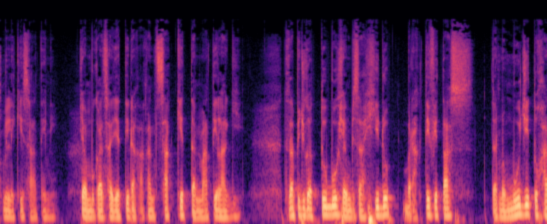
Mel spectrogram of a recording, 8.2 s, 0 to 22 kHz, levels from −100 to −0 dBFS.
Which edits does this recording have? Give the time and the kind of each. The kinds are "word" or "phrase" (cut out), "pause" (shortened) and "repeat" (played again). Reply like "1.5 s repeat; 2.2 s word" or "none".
1.2 s word; 6.0 s pause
